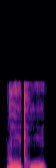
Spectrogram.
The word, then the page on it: 路途: lù tú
